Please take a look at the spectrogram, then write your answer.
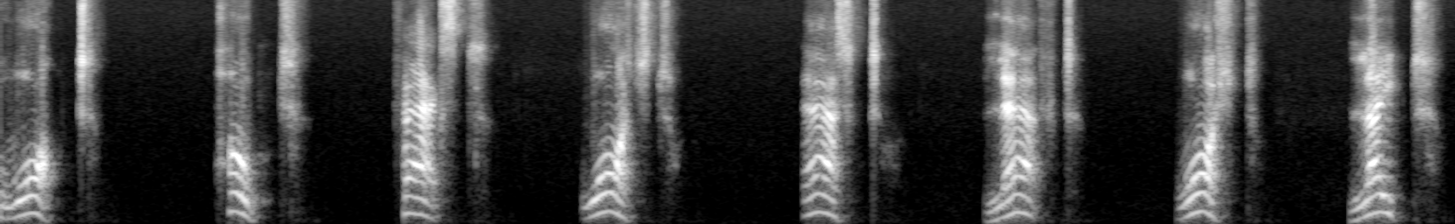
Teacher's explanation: D or ED becomes T after voiceless sound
